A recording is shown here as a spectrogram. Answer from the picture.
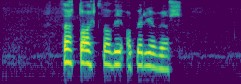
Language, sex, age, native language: Icelandic, male, 9, Icelandic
